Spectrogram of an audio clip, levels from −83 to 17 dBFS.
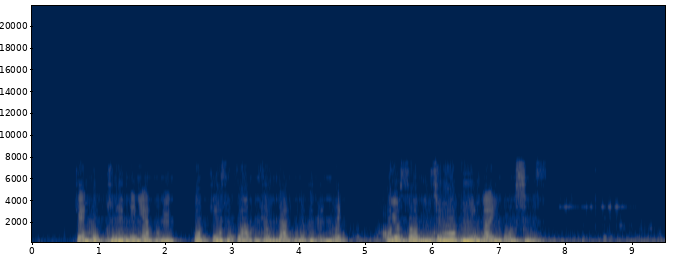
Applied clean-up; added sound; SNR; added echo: neural separator model SepFormer DNS4.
